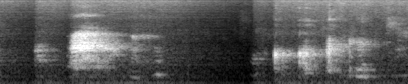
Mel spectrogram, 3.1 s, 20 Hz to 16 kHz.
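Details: A 4-year-old Congo African grey parrot talks in two short bursts of thin, high-pitched, word-like mimicry, apparently saying things like "Nah, no, me clean", separated by a brief pause in a quiet room.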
